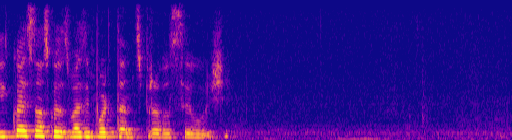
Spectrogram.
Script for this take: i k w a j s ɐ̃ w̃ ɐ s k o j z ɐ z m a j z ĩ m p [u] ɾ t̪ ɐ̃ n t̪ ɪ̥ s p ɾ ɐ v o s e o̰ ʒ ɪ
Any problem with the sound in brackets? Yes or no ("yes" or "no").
yes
